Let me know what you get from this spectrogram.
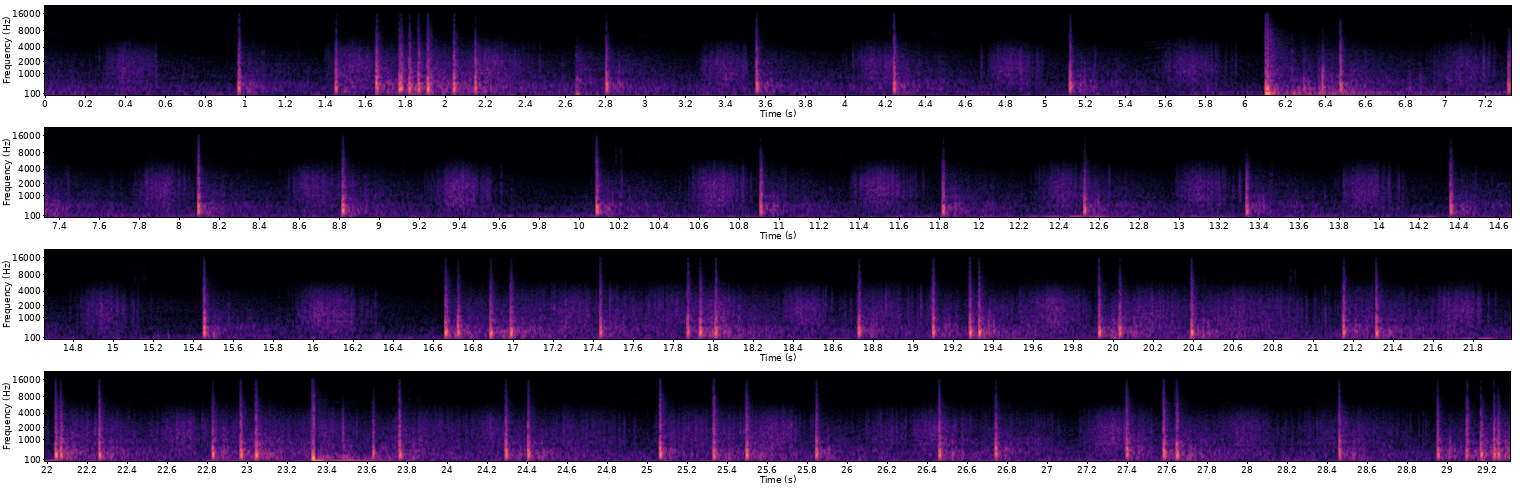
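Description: Aerial firework shells bursting in a rapid, irregular series of sharp bangs, several a second, with the loudest bang about six seconds in. The bangs come thicker from just past the middle.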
